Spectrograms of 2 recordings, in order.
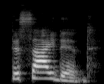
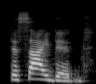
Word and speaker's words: decided: Okay, decided. decided. This has the id sound, decided.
